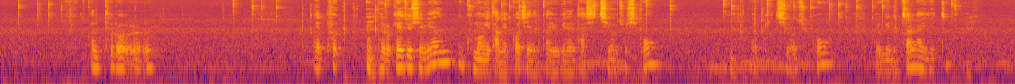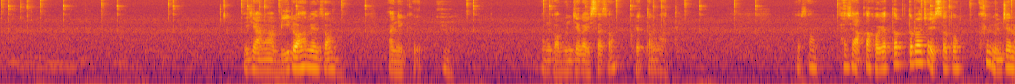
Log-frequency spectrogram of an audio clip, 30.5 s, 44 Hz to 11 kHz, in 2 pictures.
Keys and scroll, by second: 5.1 ctrl+alt+f, 8.0 alt+3, 9.1 ctrl+`, 11.1 ctrl+alt+`, 13.4 alt+s.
